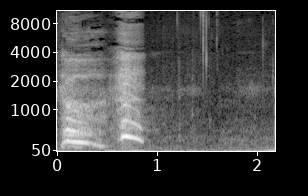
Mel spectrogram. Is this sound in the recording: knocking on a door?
no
